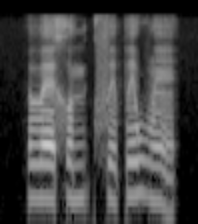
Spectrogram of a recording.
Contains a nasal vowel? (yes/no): yes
